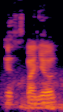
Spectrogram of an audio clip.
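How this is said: The word is said with a lisping Spain accent. This is how people in Spain say it. "official Spanish has like kind of like a lisp"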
